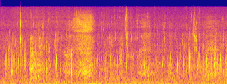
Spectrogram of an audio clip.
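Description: Hotpot broth simmering on a gas stove, with scattered small clicks and a short hiss about a second and a half in.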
